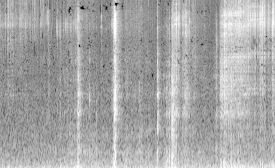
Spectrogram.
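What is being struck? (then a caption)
Bar of soap scraped with a small metal blade. A solid, dry blue bar soap held in the hand has its cubed surface crumbled and scraped with a small metal blade. Soft crumbling is heard, then a sharp crisp snap near the middle, followed by louder, bright, sustained scraping and crackling toward the end.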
